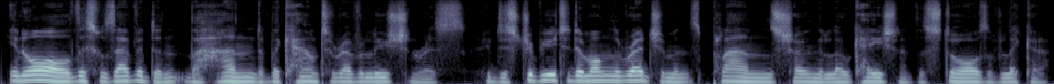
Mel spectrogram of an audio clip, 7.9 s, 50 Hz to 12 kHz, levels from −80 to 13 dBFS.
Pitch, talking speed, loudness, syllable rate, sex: 125 Hz, 190 wpm, -20 LUFS, 5.7 syllables/s, male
